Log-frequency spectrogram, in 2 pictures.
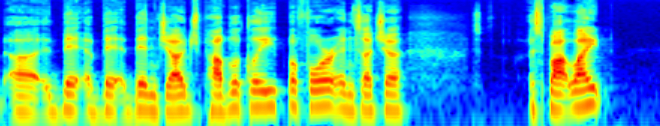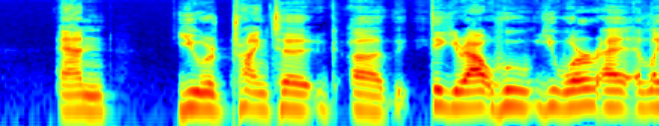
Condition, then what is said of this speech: Stuttering. And I think the reason it's been able to improve is because I've just given less and less of a shit about people like you.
